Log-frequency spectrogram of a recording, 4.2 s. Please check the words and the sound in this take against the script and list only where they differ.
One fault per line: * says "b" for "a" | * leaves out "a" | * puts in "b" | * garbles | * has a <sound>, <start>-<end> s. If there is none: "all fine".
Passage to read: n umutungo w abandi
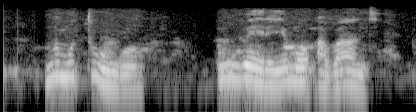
* puts in "ubereyemo"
